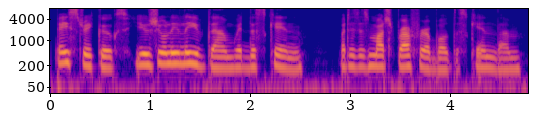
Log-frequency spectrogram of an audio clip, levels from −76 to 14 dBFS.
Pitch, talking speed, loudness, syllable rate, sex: 190 Hz, 200 wpm, -17 LUFS, 5.4 syllables/s, female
